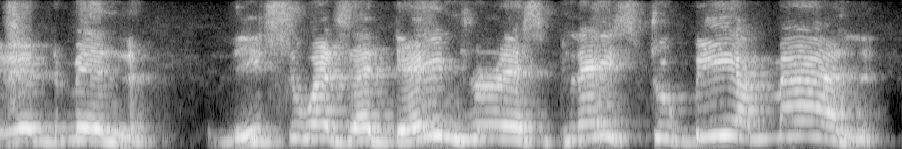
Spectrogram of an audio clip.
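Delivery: squeaky high comic voice; high silly voice. Pretend. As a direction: pitch it way up for a joke.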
